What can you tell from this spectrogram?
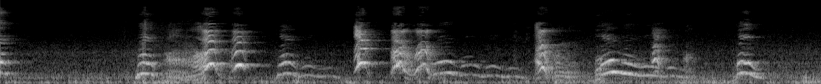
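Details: A Labrador Retriever puppy, angry during play time and barking training, gives a series of high, yelping barks with some whiny, rising-falling tones.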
